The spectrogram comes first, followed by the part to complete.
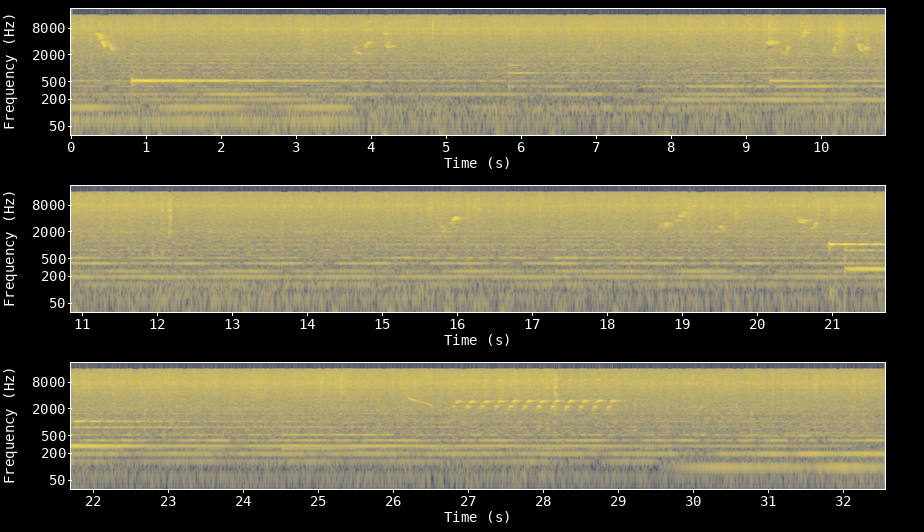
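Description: Rain falling steadily with birds chirping, over soft ambient music of held low tones. A singing bowl is struck twice, about a second in and again about two-thirds of the way through, each time ringing and fading. Near the end a bird gives a rapid trill.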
